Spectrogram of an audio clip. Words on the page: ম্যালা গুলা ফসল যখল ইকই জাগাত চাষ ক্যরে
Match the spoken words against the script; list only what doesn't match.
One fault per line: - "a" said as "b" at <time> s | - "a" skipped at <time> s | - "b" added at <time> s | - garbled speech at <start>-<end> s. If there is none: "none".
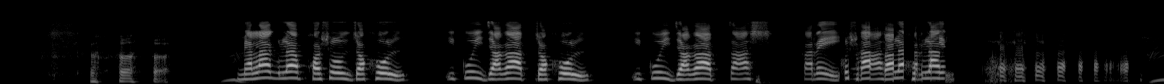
- "যখল ইকই জাগাত" added at 5.4 s
- garbled speech at 8.4-9.5 s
